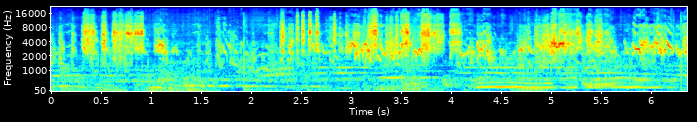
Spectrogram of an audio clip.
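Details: Budgerigar flock in an aviary: irregular bursts of harsh, high chirps and rapid chattering, interspersed with short warbled and whistled phrases, growing busier after four seconds.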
